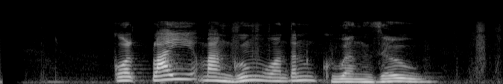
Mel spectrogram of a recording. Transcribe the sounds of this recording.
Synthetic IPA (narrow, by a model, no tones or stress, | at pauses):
kot̪̚plaimaŋɡʊŋwɔnt̪ənɡ̥ṳwaŋzəu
